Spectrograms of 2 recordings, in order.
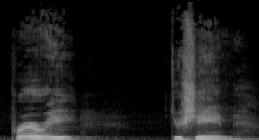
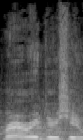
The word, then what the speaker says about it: Prairie du Chien: So we're here today in Prairie du Chien. Is that a good pronunciation?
